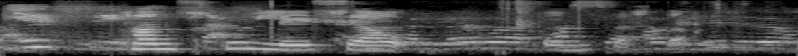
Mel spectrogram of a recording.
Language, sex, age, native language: Icelandic, other, 8, Icelandic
